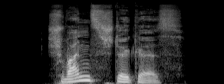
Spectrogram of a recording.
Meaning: genitive singular of Schwanzstück
- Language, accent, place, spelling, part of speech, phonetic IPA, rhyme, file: German, Germany, Berlin, Schwanzstückes, noun, [ˈʃvant͡sˌʃtʏkəs], -ant͡sʃtʏkəs, De-Schwanzstückes.ogg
